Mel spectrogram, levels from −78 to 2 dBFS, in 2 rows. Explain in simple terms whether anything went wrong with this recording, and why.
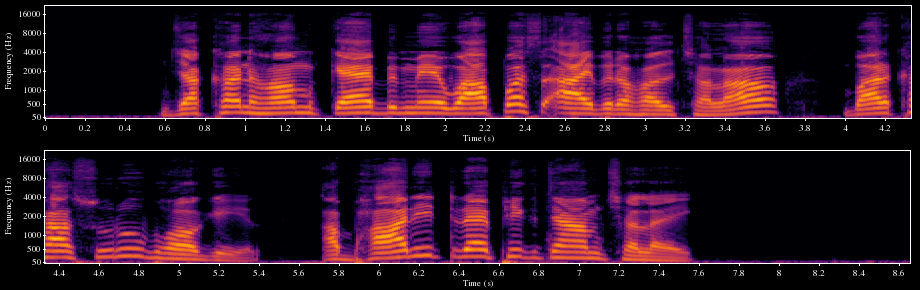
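Two things went wrong here. Across the whole clip the speech sounds a bit swirly and hollow, the crisp edges of consonants are smeared, and the very top of the treble is gone. That's generation loss, and it's likely from the audio being squeezed through the same kind of lossy compression around five times in a row. Each round throws away a little more detail and adds a little more murk, so the damage stacks up.

Then, from about 4.16 to 4.40 s, there's a short burst of harsh crackle on the loudest part. That's hard clipping. The sound got a bit too loud for one stage of the chain to handle, so the tops of the waveform were sliced flat. Those flattened peaks add a crackly edge you can hear for that quarter of a second.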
